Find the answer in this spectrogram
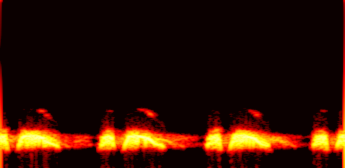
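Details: Lure spotted dove giving urging coos meant to draw in wild birds. A brief note leads into a drawn-out, gently descending coo. The pattern repeats roughly every second against a silent background.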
